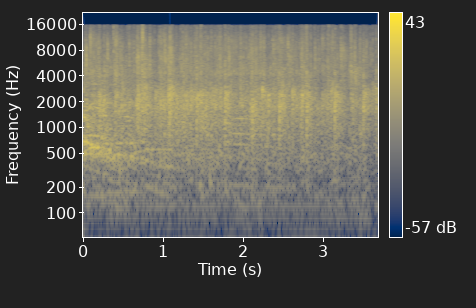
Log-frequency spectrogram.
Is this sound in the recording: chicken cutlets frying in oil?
no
